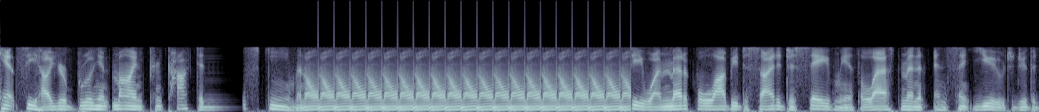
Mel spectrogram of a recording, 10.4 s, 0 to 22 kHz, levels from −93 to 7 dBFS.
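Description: A long network dropout hits this speech recording from 2.06 to 2.45 s: for about 0.36 s no audio arrives, so the receiver stretches the last sound into a fading buzz or hiss, a brief silence follows, and the speech resumes with that stretch missing, likely a network outage. A broken-record loop runs from 3.18 to 6.31 s, where a 0.16 s fragment repeats back to back 20 times while the intended audio is lost, likely from a stalled player or stream resending its last buffer. Through the G.711 mu-law call path, nothing is heard above 4 kHz.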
